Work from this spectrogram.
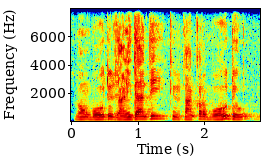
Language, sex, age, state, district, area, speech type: Odia, male, 60+, Odisha, Jajpur, rural, spontaneous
